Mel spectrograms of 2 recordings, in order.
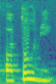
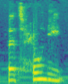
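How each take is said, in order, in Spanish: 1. Ningún sonido parecido a la h sigue a la t. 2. Un sonido parecido a la h sigue a la t. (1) "en español, como la H intercalada no se pronuncia" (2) "en árabe"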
